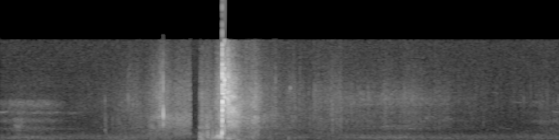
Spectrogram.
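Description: Golf club swishing on the downswing, then a single sharp, crisp strike as a fairway wood hits the ball about one and a half seconds in, with a short ringing tail.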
